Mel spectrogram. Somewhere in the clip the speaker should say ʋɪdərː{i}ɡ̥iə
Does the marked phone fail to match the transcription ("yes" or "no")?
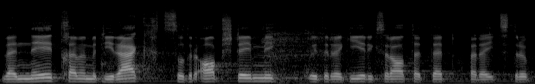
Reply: yes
